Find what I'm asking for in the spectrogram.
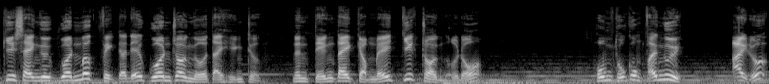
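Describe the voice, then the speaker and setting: A shrewd, stern governor from an animated folk tale. He lays down judgment with formal, commanding authority and an animated, varied delivery, over background music. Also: on the high side, fairly quick. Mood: stern, accusing. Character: stern, shrewd male governor judging a murder case. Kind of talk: cartoon folk-tale dubbing.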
